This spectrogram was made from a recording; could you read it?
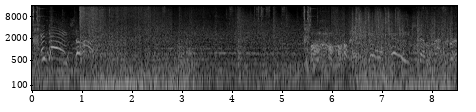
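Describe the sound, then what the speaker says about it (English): Macro cannons in the Warhammer 40k Rogue Trader video game fire in a dense barrage of heavy booms and rumbling blasts that fill the whole stretch, with voices calling out over the bombardment. "Engage the macro cannons!"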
